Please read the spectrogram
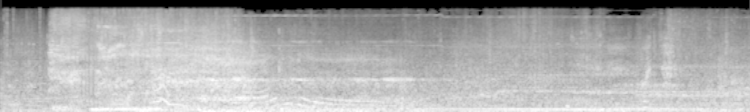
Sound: gunshots

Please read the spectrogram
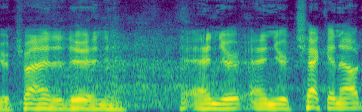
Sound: congregation laughing

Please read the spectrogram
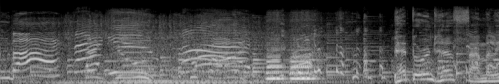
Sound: honking

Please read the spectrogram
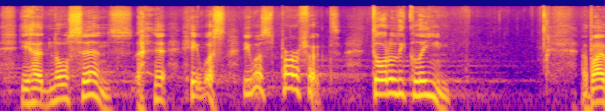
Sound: chuckling

